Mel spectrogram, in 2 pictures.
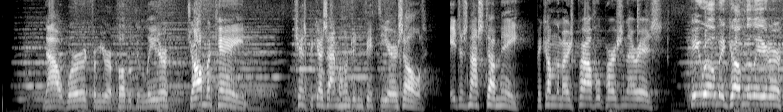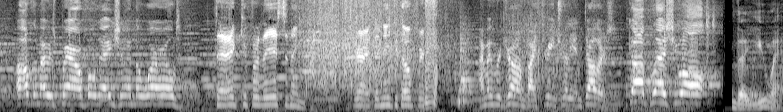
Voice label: commercial; us election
